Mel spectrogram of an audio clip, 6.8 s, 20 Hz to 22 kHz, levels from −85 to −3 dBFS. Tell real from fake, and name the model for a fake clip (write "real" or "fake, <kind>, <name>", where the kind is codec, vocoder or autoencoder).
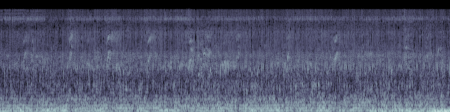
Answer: fake, vocoder, BigVGAN v2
